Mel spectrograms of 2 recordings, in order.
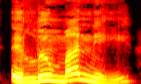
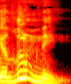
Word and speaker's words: alumni: they're illuminated but they're not the illumina illumini they're the alumni yeah i know i wasn't sure how to say it in my in my head i was like i feel like i'm i'm pronouncing this wrong mentally yeah it's one fewer syllable than i thought it should have i'm gonna be honest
